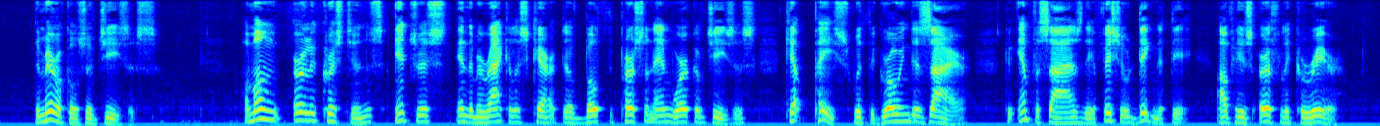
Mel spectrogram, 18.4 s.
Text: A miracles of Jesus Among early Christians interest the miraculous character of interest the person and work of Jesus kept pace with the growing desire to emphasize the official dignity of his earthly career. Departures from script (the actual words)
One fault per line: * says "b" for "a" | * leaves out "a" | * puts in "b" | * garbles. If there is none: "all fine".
* says "The" for "A"
* puts in "in"
* says "both" for "interest"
